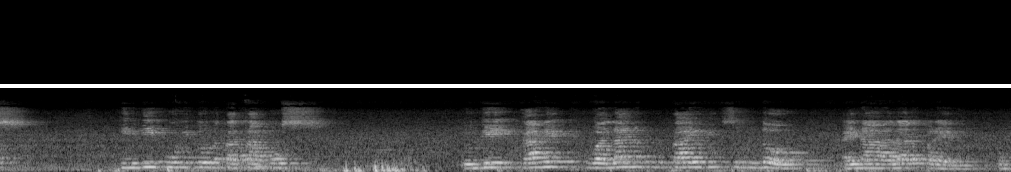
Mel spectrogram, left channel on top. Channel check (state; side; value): silent; left; 64 dB below the other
